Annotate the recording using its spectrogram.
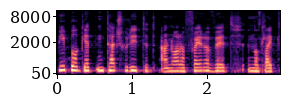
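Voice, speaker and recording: Her voice at a medium pitch with vocal fry, a woman speaks with a non-native accent. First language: not English. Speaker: tech company policy lead on panel. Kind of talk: panel discussion. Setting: conference stage with audience. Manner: halting, many fillers.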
